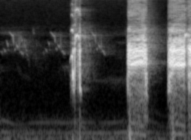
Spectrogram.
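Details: Black francolin, harsh broadband calling: a short rasping note followed by two longer, loud grating bursts in quick succession, no other sounds.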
